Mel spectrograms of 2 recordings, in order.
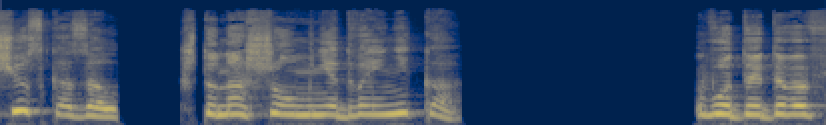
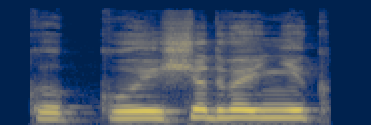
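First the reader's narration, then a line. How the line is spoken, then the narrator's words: Hoarse young man's question. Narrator (Russian): Сипло переспросил юноша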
